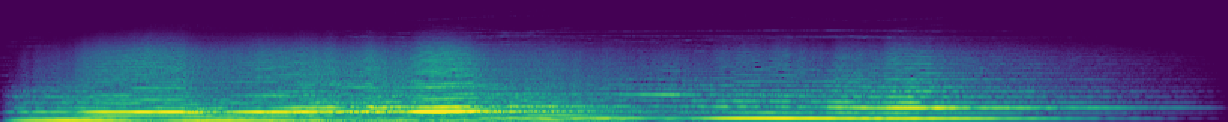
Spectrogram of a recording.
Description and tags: Hello friends!
HQ dark ambient pad. Best used for horror movie, game dark scene etc.
Just download!
Enjoy! And best wishes to all indie developers!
